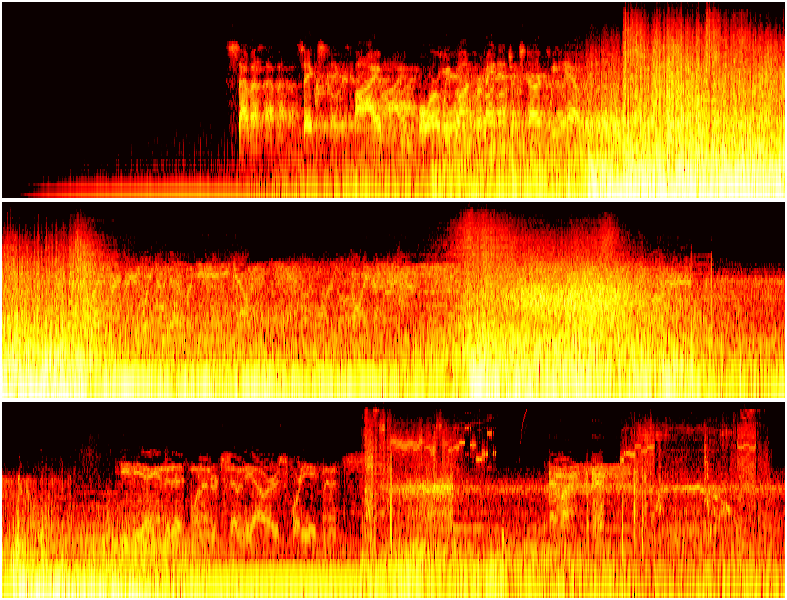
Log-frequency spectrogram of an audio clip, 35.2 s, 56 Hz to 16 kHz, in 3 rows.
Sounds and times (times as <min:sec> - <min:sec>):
Speech: 0:03.4 - 0:08.8, 0:13.1 - 0:18.2, 0:25.3 - 0:28.9, 0:31.7 - 0:32.7
Boom: 0:08.4 - 0:16.6, 0:17.2 - 0:27.6.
